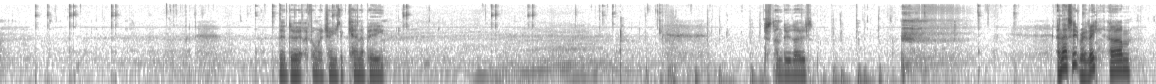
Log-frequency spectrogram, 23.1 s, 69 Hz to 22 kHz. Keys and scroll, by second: 14.5 ctrl+z, 15.2 ctrl+z, 16.8 ctrl+z, 17.3 ctrl+z.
